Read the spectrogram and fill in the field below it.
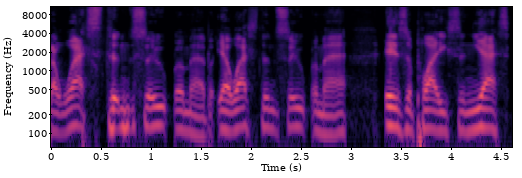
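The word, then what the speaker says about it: Weston-super-Mare: nightmare he had a western supermare but yeah Western super mayare is a place and yes it is pronounced exactly like that we've got labor they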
